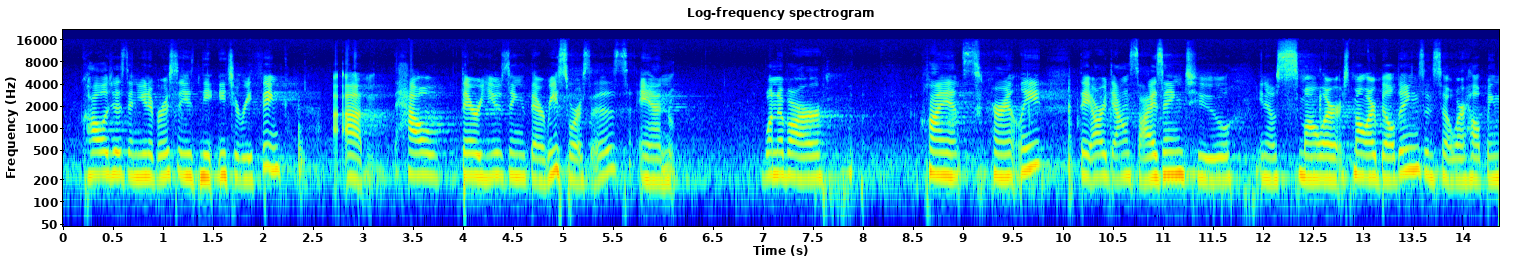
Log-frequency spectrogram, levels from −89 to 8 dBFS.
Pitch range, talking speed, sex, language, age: 210-245 Hz, 130 wpm, female, English, 20-39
